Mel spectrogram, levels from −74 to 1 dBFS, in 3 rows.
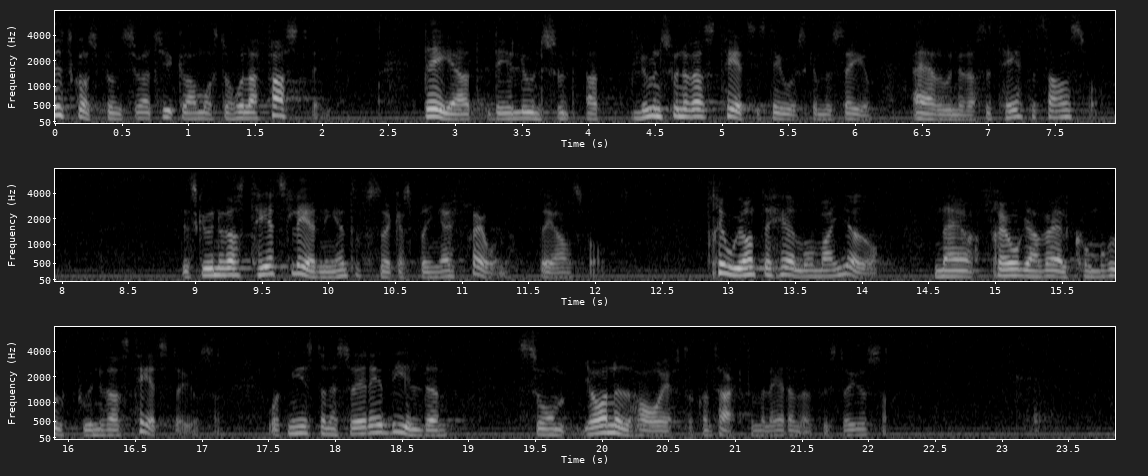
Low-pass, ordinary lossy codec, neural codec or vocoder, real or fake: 7.2 kHz; none; none; real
